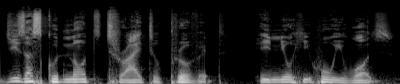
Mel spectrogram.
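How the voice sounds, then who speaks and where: A male pastor preaching in English, which is not his first language, building to loud emphatic peaks and repeating lines for effect. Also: lowish voice, a little slow, no room sound, studio quality. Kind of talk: sermon.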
